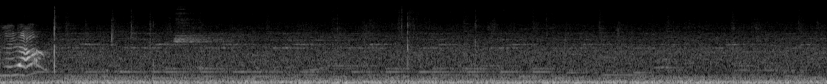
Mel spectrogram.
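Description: Busy outdoor crowd ambience: indistinct voices and faint music over a steady low rumble. A brief, loud, high-pitched warbling cry comes right at the start.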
